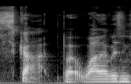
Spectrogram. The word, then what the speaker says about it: Skaght: And number 5, Eagle Eye viewers will notice that I sign my artworks SKAGHT. It's still pronounced Scott, but while I was in college, a friend of mine would email each other.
